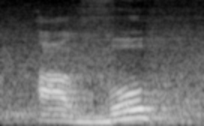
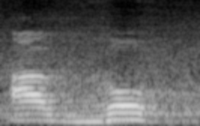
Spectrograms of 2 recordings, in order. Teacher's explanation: se eu ponho um acento como é avô aí eu leio o som de ó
